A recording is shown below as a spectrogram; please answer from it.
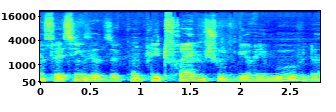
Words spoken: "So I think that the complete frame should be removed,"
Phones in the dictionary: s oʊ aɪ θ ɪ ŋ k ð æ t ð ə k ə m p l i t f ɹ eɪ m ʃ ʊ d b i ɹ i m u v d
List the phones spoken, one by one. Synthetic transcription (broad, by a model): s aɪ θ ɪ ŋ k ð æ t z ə k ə p l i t f ɹ eɪ m ʃ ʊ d b i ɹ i m u v d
